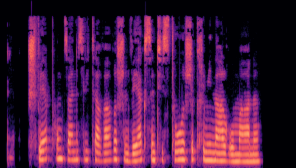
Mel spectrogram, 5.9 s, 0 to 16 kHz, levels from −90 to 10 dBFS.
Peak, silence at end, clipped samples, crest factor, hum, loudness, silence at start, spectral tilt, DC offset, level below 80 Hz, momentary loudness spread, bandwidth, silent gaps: 0 dBFS; 0.75 s; under 0.1%; 14 dB; none; -13 LUFS; 0.15 s; -4 dB/octave; under 0.1%; -58 dBFS; 5 LU; 11.5 kHz; 0.41-0.54 s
